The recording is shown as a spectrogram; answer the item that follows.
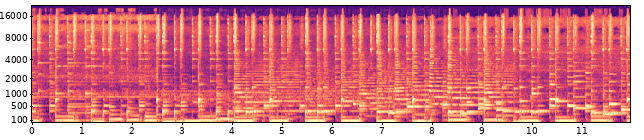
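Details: Rhythmic background music with a steady bass pulse and bright repeated notes fills the recording, without any animal sound.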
